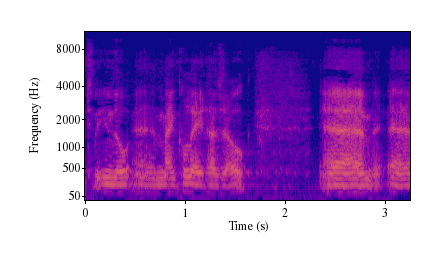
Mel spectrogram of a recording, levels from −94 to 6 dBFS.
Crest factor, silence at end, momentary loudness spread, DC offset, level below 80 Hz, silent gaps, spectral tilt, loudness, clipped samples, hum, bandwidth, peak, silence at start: 20 dB; 0 s; 20 LU; under 0.1%; -80 dBFS; none; -4 dB/octave; -40 LUFS; under 0.1%; none; 10 kHz; -20 dBFS; 0 s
